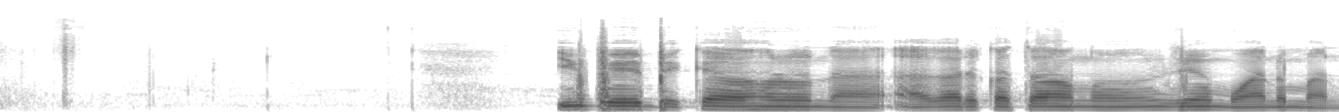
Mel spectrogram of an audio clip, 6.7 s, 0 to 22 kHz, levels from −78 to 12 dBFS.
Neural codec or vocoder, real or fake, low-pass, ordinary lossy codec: none; real; 19.8 kHz; MP3, 48 kbps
